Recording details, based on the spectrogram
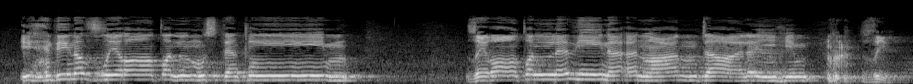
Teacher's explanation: Ismam makna campur di antara sad dengan zai. Zi seolah-olah bunyi macam za. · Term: ismam sad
